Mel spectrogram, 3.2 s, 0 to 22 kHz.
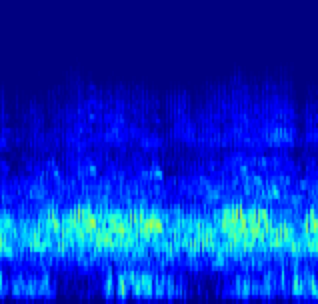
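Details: Many sandhill cranes from a wintering flock of over 20,000 at Willcox Playa Wildlife Area call together: overlapping bugling, rattling notes merge into a steady roar.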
